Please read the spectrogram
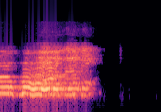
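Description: A person's voice holding a drawn-out sound on a nearly steady pitch, with a slight waver in the middle, cutting off abruptly about one and a half seconds in.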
